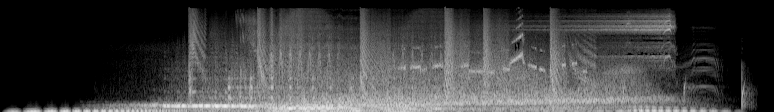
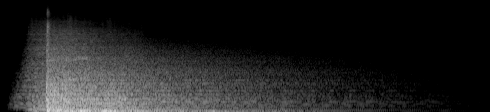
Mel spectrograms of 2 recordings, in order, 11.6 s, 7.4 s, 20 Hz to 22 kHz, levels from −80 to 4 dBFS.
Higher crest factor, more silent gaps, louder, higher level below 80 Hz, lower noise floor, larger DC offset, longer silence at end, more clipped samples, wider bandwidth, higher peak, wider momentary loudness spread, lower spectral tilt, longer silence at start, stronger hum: second, 14 dB vs 22 dB; neither; first, -14 LUFS vs -21 LUFS; first, -20 dBFS vs -26 dBFS; second, -34 dBFS vs -78 dBFS; neither; second, 0.35 s vs 3.2 s; neither; first, 16 kHz vs 10 kHz; about the same, 0 dBFS vs -2 dBFS; second, 14 LU vs 25 LU; about the same, -6 dB/octave vs -7 dB/octave; second, 0.1 s vs 0.35 s; neither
